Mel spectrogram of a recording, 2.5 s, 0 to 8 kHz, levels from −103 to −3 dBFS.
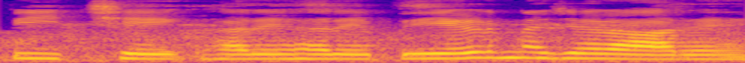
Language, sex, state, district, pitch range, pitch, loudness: Hindi, female, Punjab, Pathankot, 210-235 Hz, 220 Hz, -14 LUFS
